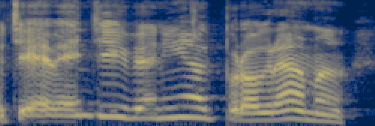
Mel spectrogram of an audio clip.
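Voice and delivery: Benji, call him over brightly, high and friendly; invitación amable. Shown as a demonstration. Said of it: "No le voy a decir". (invitación amistosa, mucho más aguda)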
